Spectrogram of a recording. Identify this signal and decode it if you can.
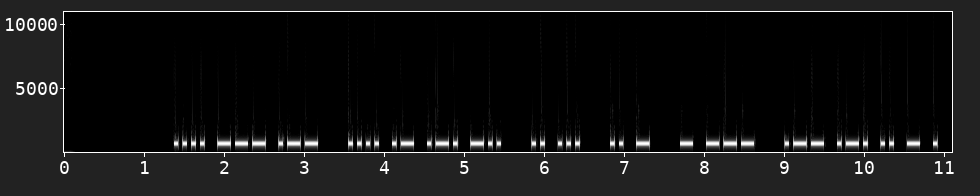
Morse code, heard as a keyed tone, about 22 wpm, 700 Hz. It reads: HOW HARD IS IT TO WRITE
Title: Sentences from Top 1000 Words - Review Part 3 - 22wpm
